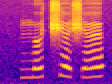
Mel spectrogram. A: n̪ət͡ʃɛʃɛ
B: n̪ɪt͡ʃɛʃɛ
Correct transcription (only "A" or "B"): A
